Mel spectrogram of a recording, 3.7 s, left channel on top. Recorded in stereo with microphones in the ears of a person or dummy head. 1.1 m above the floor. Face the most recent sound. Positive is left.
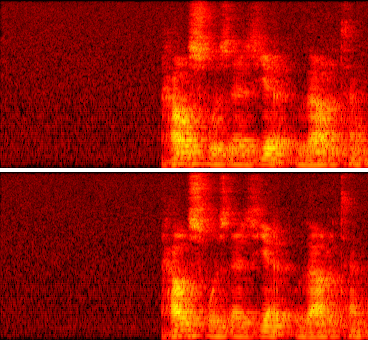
turn(degrees=-20)  # may be behind; listen again after turning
